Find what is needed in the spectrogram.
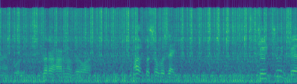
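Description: Car engine idling steadily with a low, even rumble while a man talks over it.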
